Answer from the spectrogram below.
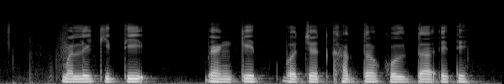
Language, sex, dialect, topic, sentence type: Marathi, male, Varhadi, banking, question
